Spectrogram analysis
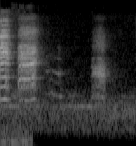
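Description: A young Blue Jay gives three harsh, raspy squawks, two quick ones and then another a second later, begging to be fed. A faint low hum sits under the first.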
